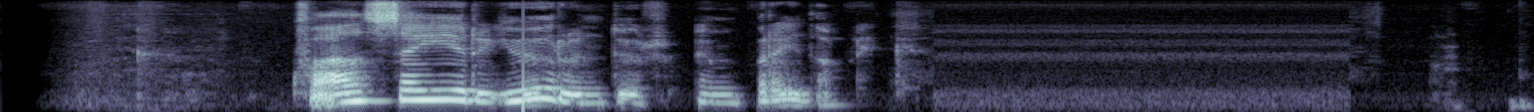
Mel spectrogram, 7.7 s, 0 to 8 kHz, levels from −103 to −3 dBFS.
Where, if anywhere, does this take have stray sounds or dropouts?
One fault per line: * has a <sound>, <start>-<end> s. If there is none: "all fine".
all fine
